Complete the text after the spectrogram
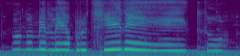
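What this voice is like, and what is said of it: Small child's voice. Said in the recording (Portuguese): “Eu experimentei então fazer voz de criancinha.”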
